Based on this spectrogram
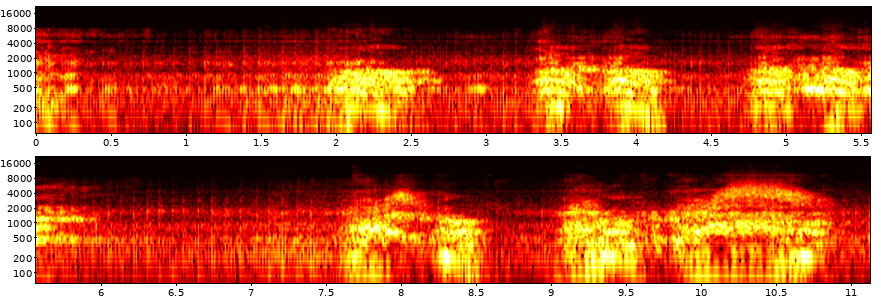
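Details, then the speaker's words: Poulan Pro two-stroke weed eater started after sitting: it revs in uneven bursts and sags between them with no steady idle, so the carburetor needs tuning. "Yeah, she's pretty close. Sounds like she might need a little bit of a tune right out of the box."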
